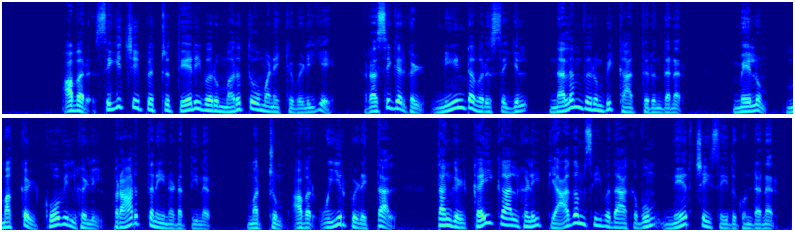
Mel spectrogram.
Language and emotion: Tamil, neutral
